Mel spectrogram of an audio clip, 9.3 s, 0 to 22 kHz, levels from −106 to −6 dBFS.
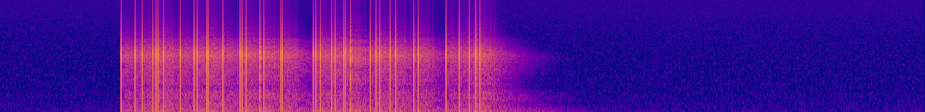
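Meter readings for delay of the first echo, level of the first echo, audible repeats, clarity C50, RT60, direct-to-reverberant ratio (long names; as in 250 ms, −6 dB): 147 ms, −21.0 dB, 1, 11.0 dB, 1.1 s, 9.5 dB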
